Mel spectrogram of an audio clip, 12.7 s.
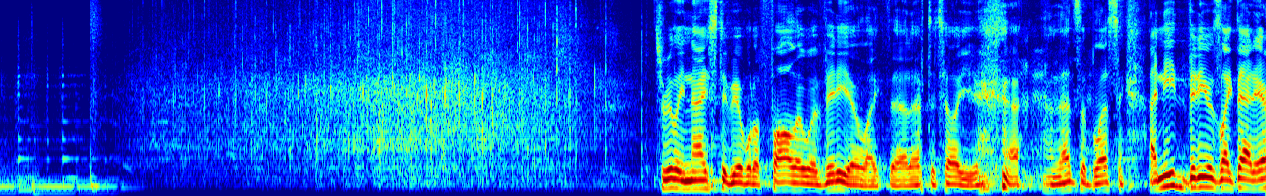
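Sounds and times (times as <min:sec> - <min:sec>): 
audience hand clapping applause: 0:01.1 - 0:06.6
speech: 0:06.6 - 0:12.6
laughter: 0:09.6 - 0:11.4.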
